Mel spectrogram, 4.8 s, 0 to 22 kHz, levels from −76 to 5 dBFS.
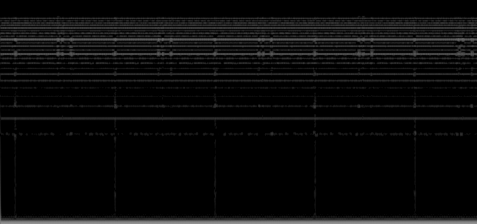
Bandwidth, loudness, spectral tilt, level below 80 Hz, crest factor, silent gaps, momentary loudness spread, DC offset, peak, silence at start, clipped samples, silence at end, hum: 16 kHz; -37 LUFS; 1.5 dB/octave; -78 dBFS; 16 dB; none; 1 LU; 2%; -22 dBFS; 0 s; under 0.1%; 0 s; none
